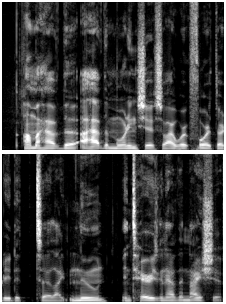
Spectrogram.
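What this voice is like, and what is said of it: Tired, fatigued voice. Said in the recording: “the fatigue that you're gonna hear this episode from my voice”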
